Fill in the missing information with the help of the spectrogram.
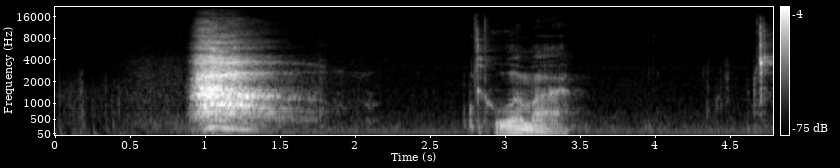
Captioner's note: exhaling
